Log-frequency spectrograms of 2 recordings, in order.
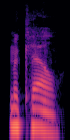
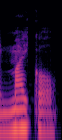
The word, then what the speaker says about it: Mikuel: Mikuel, he says. People always mispronounce it and say Michael, though.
